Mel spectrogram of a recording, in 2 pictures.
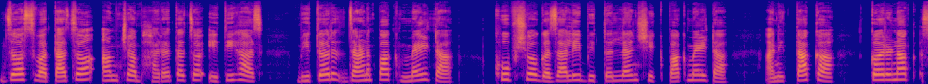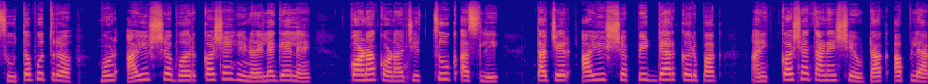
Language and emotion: Goan Konkani, neutral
